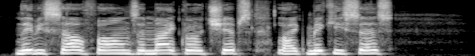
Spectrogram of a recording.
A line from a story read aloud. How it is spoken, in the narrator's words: She squeaked her voice like the mouse in the cartoon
